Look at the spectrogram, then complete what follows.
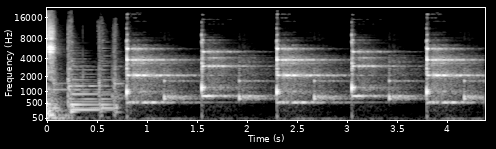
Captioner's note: clock ticking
